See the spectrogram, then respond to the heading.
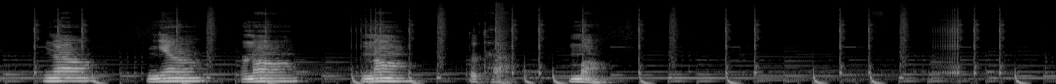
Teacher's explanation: क वर्ग से प वर्ग तक सभी वर्गों के अंतिम वर्ण को अनुनासिक कहते हैं, क्योंकि इनका उच्चारण करने के लिए श्वास को अंशतः नासिका से बाहर निकालना पड़ता है। ये वर्ण हैं ङ, ञ, ण, न तथा म।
